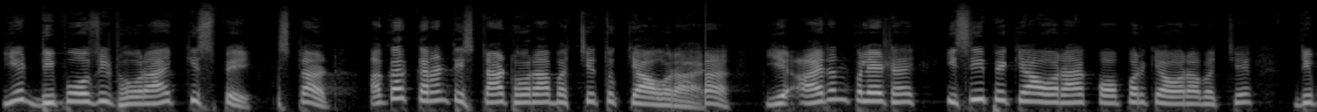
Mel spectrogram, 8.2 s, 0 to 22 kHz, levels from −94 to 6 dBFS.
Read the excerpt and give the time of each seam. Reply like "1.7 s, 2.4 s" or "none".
1.7 s, 4.4 s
